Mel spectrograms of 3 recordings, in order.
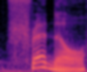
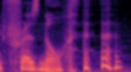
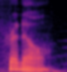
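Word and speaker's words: Fresnel: Um it's pronounced Frenel. Frenel. What did I say? Fresno. F. Okay, so the S is silent. Frenel.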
